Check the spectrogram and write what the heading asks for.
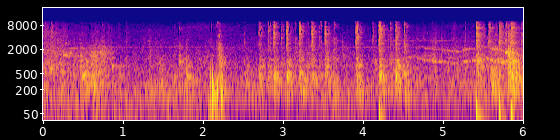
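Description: Clicking of 1983 Otis Lexan elevator car call buttons being pressed, a quick run of clicks about halfway through and another cluster near the end. A faint sliding tone runs under the clicks.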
